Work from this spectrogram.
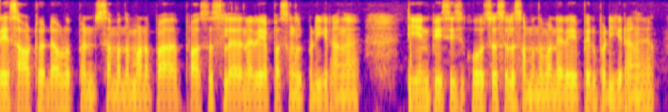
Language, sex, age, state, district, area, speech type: Tamil, male, 30-45, Tamil Nadu, Erode, rural, spontaneous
